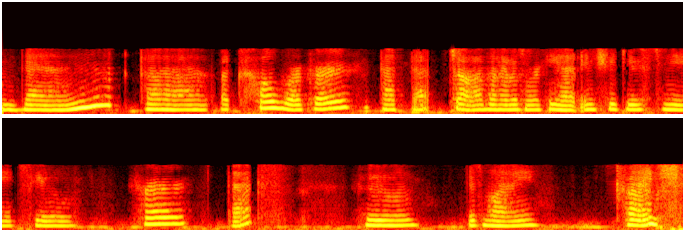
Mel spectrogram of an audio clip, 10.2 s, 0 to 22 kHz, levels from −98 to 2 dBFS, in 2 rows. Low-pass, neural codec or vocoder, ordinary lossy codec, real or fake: 7.2 kHz; codec, 16 kHz, 1 kbps, FreqCodec, smaller model; AAC, 16 kbps; fake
